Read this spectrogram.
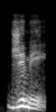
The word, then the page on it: jimmy: Indian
